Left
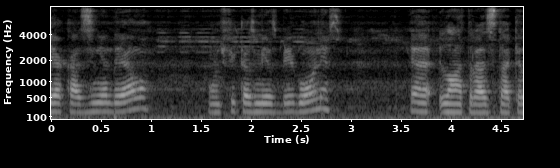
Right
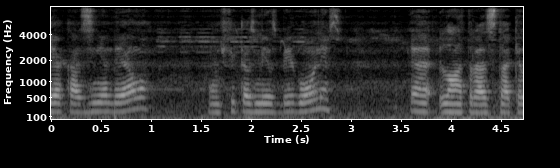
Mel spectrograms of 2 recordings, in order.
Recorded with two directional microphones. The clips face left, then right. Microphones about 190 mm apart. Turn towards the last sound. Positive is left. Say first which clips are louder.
# left 1 dB
turn(degrees=5)  # may be behind; listen again after turning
